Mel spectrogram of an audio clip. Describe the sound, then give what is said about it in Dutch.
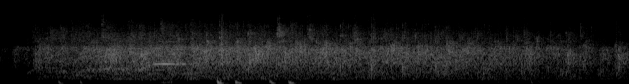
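An audience at a church service claps steadily for several seconds, a dense wash of many hands with a few sharper individual claps standing out, sustained at a fairly even level throughout. “Zullen we applaus geven?”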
